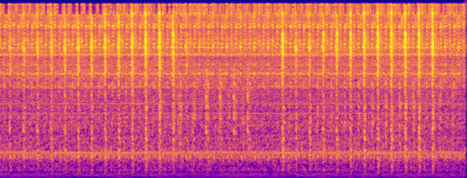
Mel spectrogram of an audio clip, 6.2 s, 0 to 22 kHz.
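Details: BMW F07 with N55 engine: sharp regular ticking knock and rattle, about three per second over steady idle, loudest by cylinder 1 injector and mid-top near an electrical connector; worse with more throttle, sometimes stops for 3 seconds; timing chain inspected, looks OK; cause unknown.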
